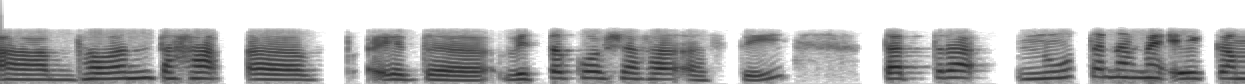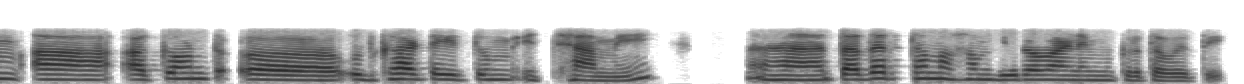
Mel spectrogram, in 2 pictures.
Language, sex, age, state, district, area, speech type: Sanskrit, female, 45-60, Andhra Pradesh, Kurnool, urban, conversation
